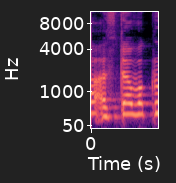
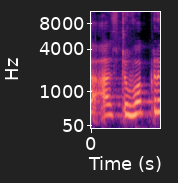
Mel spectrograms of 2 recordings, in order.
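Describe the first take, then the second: First: Said in the usual way. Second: अष्टवक्र with short a before va; wrong form. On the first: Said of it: "अष्टावक्र होगा". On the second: Shown as a demonstration. Teacher rejects a misspelling, अष्टवक्र with short middle vowel. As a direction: keep अष्ट short in अष्टवक्र. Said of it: "अष्टवक्र नहीं होगा".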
